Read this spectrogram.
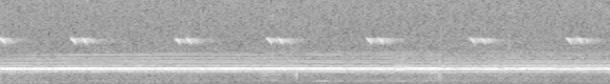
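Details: Cicadas sing in the Caatinga sertão of Bahia, Brazil, in late afternoon: a steady, shrill, unbroken mating song, with faint high ticks repeating behind it.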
